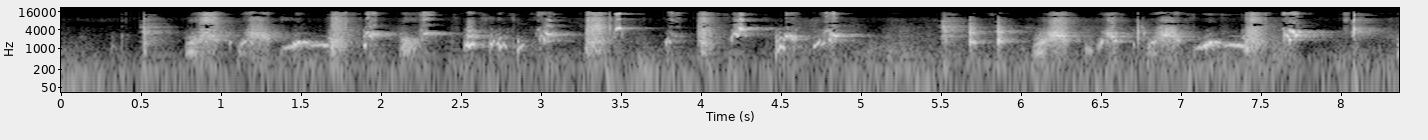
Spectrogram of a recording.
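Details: Plump, freshly moulted pet budgerigar that talks, producing a long, lively stream of rapid squawks, chirps and short warbled notes, many dipping or rising in pitch, with one brief pause midway.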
